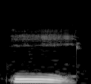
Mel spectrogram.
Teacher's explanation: the first one is closed front vowel look at the picture the teeth are almost touching and the tongue is in the front part of the mouth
